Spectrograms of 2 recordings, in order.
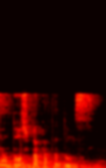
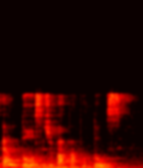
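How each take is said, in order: First: It is spoken quickly, with the words run together. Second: It is spoken at a normal, unhurried pace.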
